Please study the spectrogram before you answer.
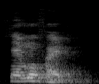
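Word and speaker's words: psammophyte: चौथा है, fourth number है सेमोफाइट। सेमोफाइट, पी साइलेंट है, डबल एमओ फाइट, सेमोफाइट।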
